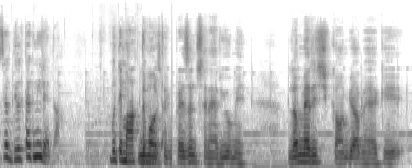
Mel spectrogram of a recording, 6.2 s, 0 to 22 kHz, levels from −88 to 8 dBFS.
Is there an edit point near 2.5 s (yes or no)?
yes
